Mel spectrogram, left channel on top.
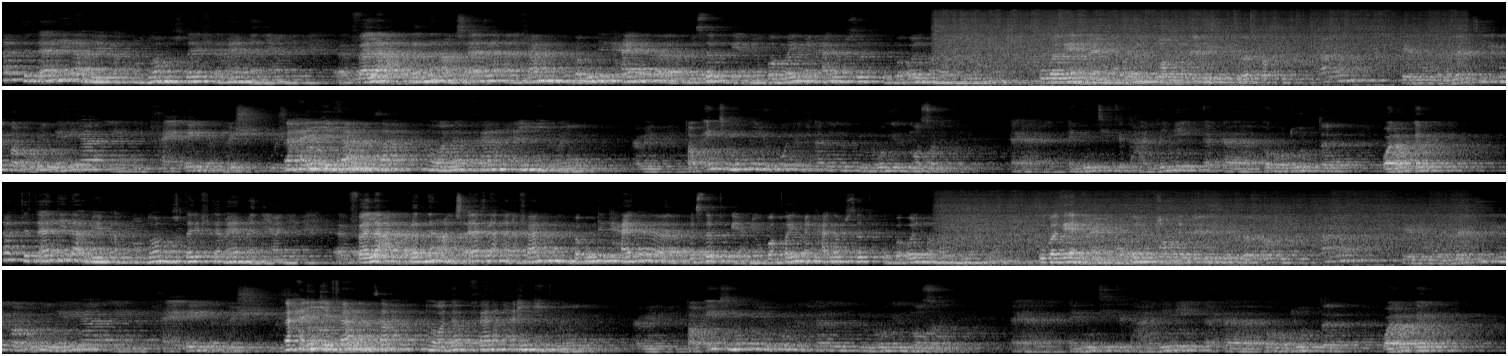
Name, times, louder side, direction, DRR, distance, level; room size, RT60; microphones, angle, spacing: voice 1, 0.0-10.1 10.4-12.1 17.9-20.6, equal, 45° right, -1 dB, 1.0 m, -21 dB
sound 1, 9.3-14.7, left 2 dB, 50° left, 1.1 m, -34 dB
voice 2, 10.7-12.9 13.2-13.6 14.0-18.7 20.5-21.0 21.3-24.5 25.1-28.5 28.8-29.3, equal, 70° left, -5 dB, 1.7 m, -28 dB
13.0 x 4.8 x 2.8 m, 2.2 s
head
